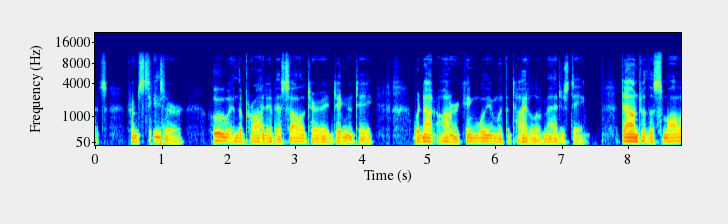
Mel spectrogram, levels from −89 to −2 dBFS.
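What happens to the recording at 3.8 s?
Repeated packet loss hits the call stream from 3.54 to 4.82 s, so 3.8 s falls inside a run of eight gaps, the longest about 46 ms. Each time audio fails to arrive, the receiver fills the hole by extending the last sound it had, covering roughly 186 ms in all, around a seventh of that stretch. With holes following one another this closely, the speech turns choppy and robotic, with small pieces missing.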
